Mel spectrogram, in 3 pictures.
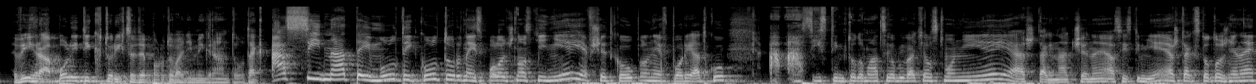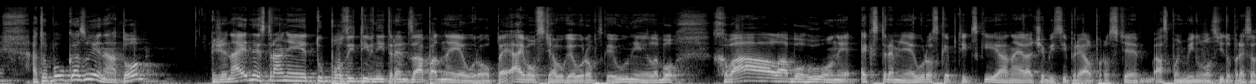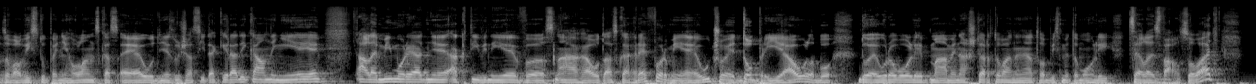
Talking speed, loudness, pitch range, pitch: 180 wpm, -21 LUFS, 95-155 Hz, 110 Hz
